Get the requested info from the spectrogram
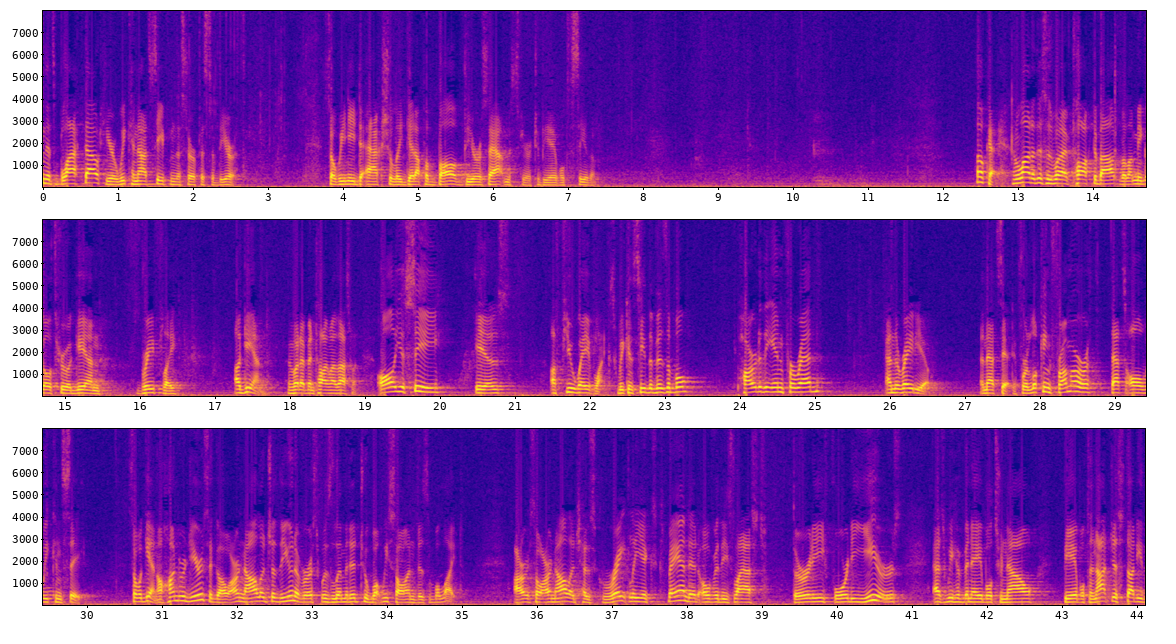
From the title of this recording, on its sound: Live Class Lecture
